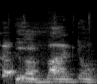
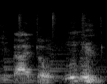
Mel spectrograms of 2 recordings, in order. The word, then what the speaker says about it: Ibadan: Ibadan. Ibadan.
